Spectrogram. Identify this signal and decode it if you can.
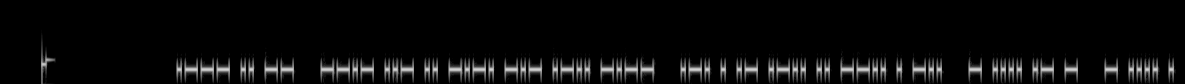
Morse code, heard as a keyed tone, about 30 wpm, 700 Hz. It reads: JIM QUICKLY REALIZED THAT THE
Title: Pangram Challenge v2 - 30wpm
